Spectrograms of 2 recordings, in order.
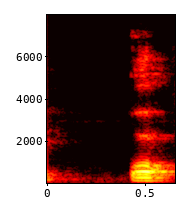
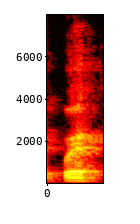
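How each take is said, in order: First: The vowel sounds like 'aw'. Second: The vowel sounds like 'a' in cat. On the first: The speaker calls it wrong. "कॉक नहीं कहेंगे" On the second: The speaker calls it right. "इसे quack कहेंगे"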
